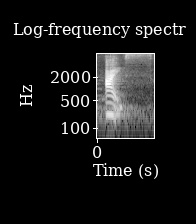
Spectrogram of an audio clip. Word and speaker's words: ice: i consonant e so long i silent e and then that s or that c is in front of an e so it's going to make an s sound so ice ice coldness of shaved ice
